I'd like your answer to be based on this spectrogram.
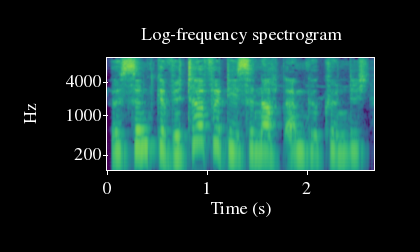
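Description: A woman voicing the peevish ghost of a dead man, his voice muffled as if coming up from deep underground. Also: normal speed, mellow. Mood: fretful. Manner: peevish, complaining. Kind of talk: storybook reading.

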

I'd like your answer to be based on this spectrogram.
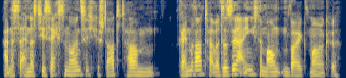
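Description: A man talks casually as a contestant in a quiz. His medium-pitched voice has a clear creak to it, recorded dry and close. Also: fairly even intonation, quick pace, no room sound. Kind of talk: casual chat.

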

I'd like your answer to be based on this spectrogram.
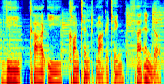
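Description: A man putting on a half robot voice as a slow, stiff male robot. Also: fairly low pitch, music in the background, voice pushed down. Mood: mechanical. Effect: half robot voice, put on by mouth. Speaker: podcast host.

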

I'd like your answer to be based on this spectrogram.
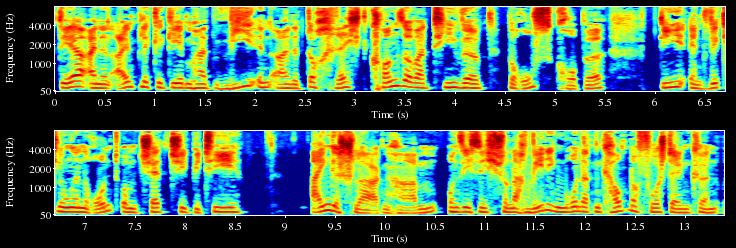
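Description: A man's voice: a little high, dark tone, slightly rough, dry recording, clean studio sound. A man hosting a podcast, introducing the episode and interviewing his guest in an articulate, composed way. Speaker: podcast host.

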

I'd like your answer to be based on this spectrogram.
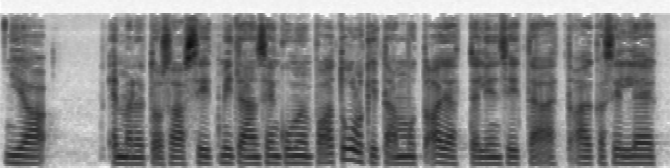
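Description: Low gravelly-voiced woman musing aloud. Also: little pitch movement, darkish tone, no room sound. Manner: thoughtful, searching for words. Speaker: guest journalist. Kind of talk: casual podcast chat and reading aloud.

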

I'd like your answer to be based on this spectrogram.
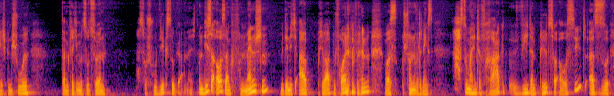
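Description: Husky young man, halting and reflective. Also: fairly low pitch, darkish tone. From Germany and Italy. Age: young adult. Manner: reflective, halting, many restarts and fillers. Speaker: interview guest. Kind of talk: casual personal talk.

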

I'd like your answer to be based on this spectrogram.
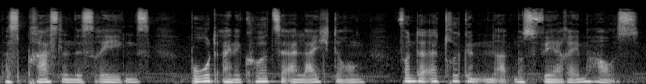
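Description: A man narrating a scripted ghost story for a mystery podcast, measured and suspenseful. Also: lowish voice, steady tone, a little mellow, faint music behind.

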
